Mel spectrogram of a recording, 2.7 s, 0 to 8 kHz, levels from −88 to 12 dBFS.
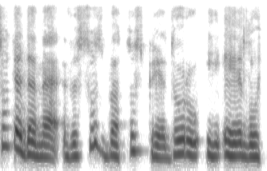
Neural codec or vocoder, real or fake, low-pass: codec, 16 kHz, 8 kbps, FreqCodec, smaller model; fake; 7.2 kHz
